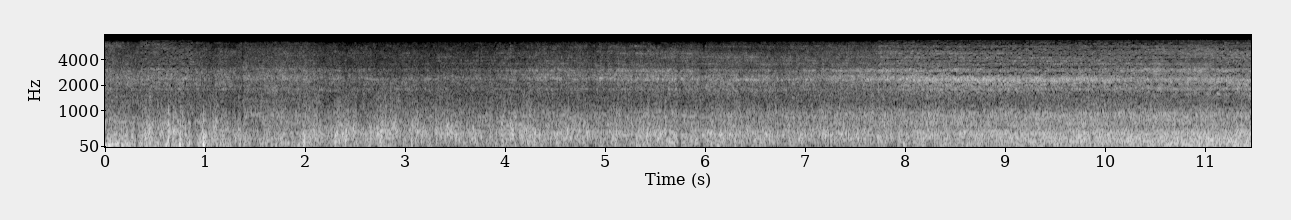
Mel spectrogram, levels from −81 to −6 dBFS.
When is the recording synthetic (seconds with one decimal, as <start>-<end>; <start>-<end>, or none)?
10.5-11.1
